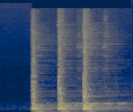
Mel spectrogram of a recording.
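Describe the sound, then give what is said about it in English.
Three heavy knocks on an apartment's front door, struck with a gun by a police sergeant before dawn: sharp, solid thuds, the second and third closer together, each ringing off briefly, with silence before the first. “There was no answer, so he knocked with his gun.”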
